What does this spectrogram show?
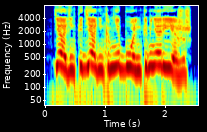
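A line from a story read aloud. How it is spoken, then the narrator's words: Whimpering. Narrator (Russian): прохныкала она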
